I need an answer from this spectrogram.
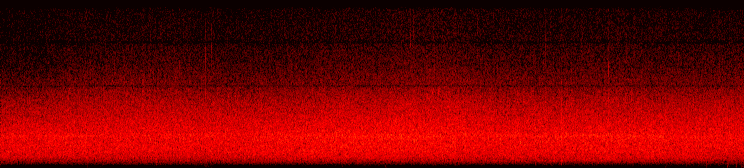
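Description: Steady hiss of thunderstorm rain and wind in the trees, constant and even throughout.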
